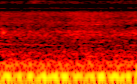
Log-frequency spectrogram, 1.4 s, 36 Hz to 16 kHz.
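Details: 2015 Kia Cerato shaking constantly at idle: low rumble with an uneven, lumpy beat stumbling every few pulses; scan tool shows cylinder 4 misfire, plug looked fine, stuck fuel injector.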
